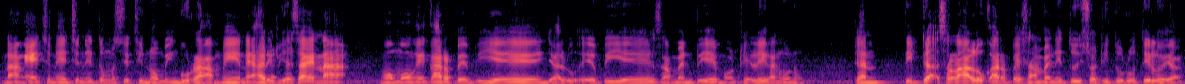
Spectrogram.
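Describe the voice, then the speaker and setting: This advisor to migrant workers, a Javanese-accented man, lectures firmly by phone and asks whether he's being understood. His pitch is fairly low and his intonation fairly even; he talks at normal speed with a fairly bright tone against slight background noise.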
